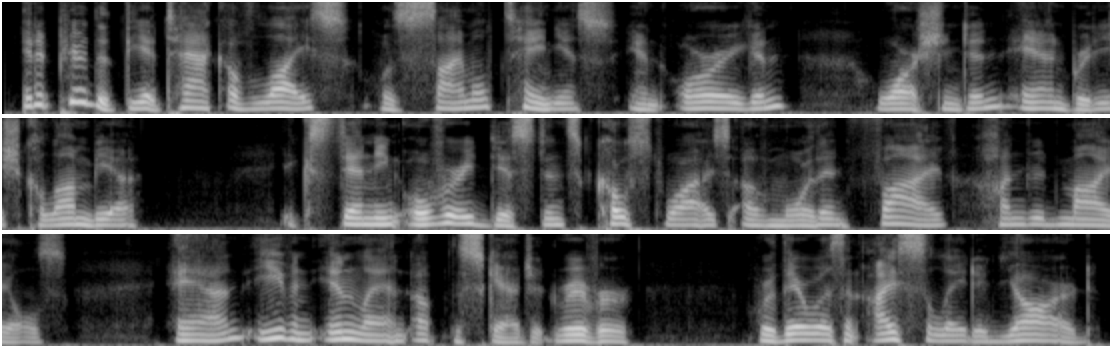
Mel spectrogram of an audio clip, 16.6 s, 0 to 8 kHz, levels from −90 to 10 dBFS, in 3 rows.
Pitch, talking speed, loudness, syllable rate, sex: 160 Hz, 140 wpm, -18 LUFS, 5.0 syllables/s, female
